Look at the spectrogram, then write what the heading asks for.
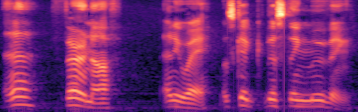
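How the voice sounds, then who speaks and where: Man doing a laid-back cool girl pony, pitched up. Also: lively intonation, normal speed, no room sound, close to an everyday voice. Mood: casual. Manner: casual, upbeat, slangy. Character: laid-back, friendly, slangy female DJ cartoon pony.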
